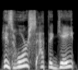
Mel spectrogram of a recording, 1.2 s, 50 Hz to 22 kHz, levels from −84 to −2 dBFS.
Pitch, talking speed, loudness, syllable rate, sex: 245 Hz, 255 wpm, -15 LUFS, 5.9 syllables/s, female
